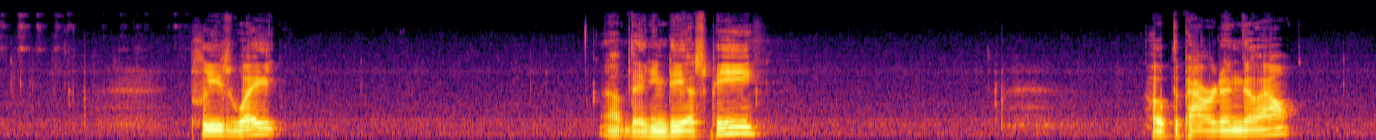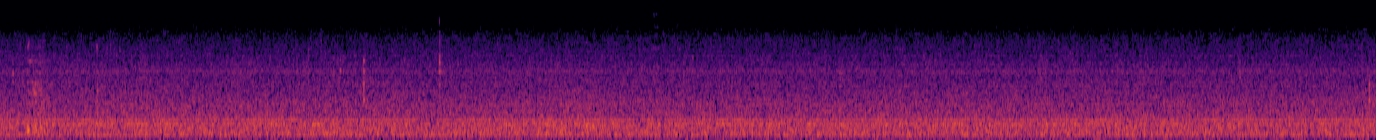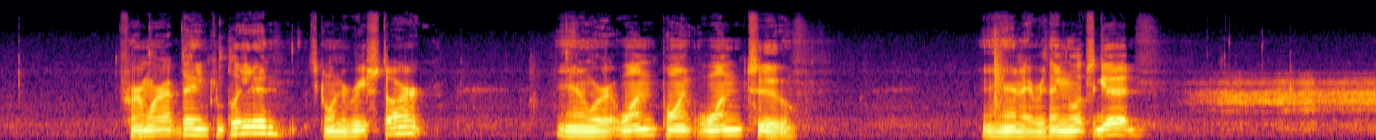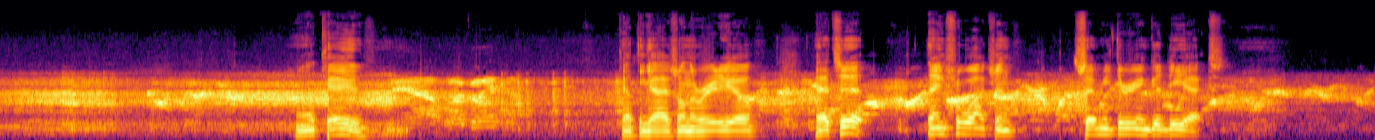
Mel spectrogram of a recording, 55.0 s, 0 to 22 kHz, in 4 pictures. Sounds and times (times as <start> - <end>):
Speech: 1.9 - 2.9, 6.0 - 7.7, 11.5 - 13.0, 28.7 - 31.8, 33.1 - 35.6, 37.3 - 39.0, 42.7 - 55.0
Radio: 37.4 - 55.0.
